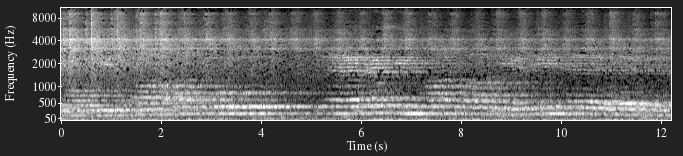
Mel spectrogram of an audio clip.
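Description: Voices singing a slow liturgical chant in long held notes, carried by the echo of a large church.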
